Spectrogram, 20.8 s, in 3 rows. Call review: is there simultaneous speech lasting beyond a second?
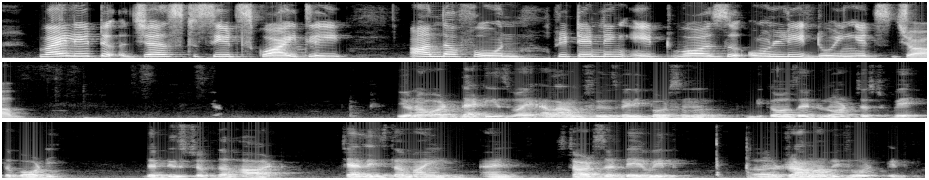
No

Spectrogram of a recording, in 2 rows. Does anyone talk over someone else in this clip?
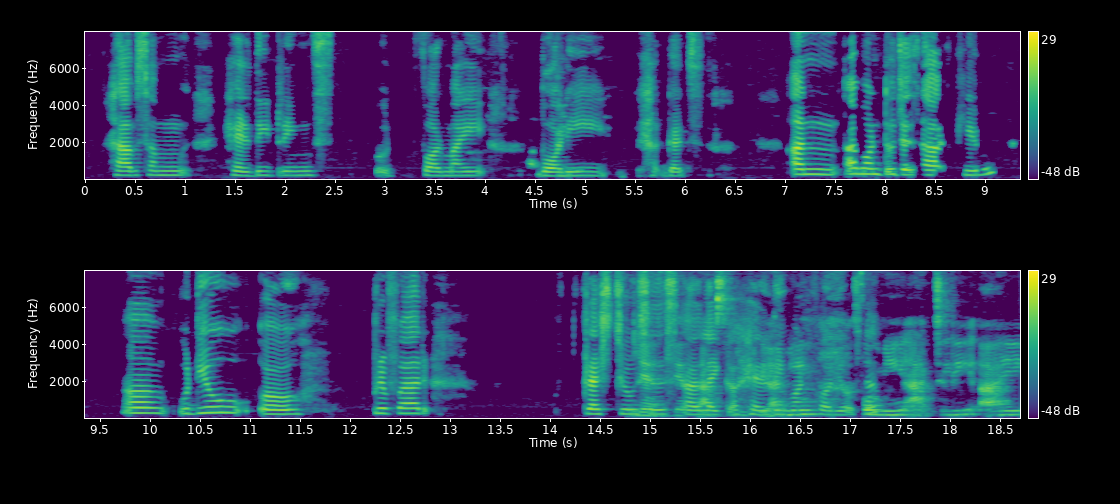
Yes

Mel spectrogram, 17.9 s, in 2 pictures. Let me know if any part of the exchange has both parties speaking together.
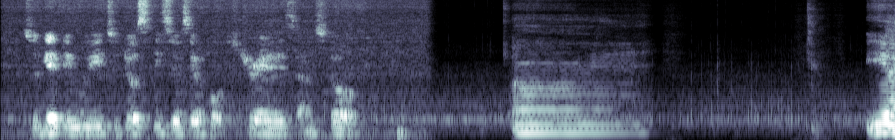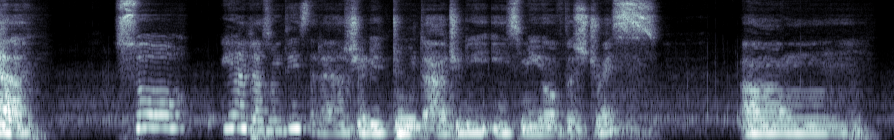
No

